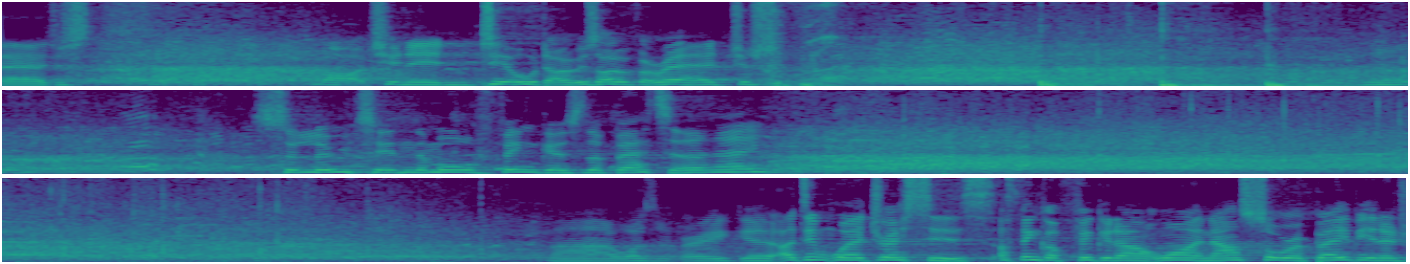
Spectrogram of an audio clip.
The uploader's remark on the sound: 2019 Melbourne Comedy Festival Opening Night Comedy Allstars Supershow. At The Palais Theatre.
